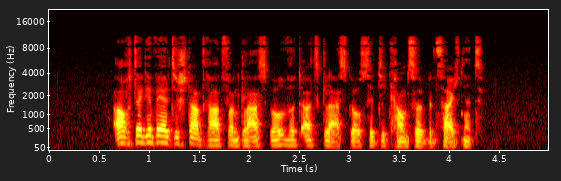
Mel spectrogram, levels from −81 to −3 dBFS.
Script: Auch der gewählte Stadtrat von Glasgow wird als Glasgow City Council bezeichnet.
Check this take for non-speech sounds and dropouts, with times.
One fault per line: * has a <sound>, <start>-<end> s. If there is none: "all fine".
all fine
